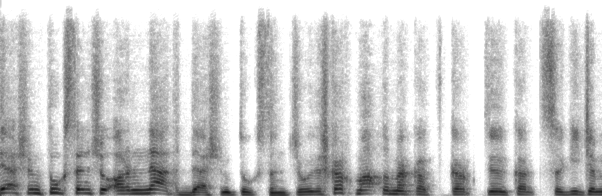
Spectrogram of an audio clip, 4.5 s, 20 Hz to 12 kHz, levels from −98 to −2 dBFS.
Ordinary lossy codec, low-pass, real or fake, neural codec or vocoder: Opus, 64 kbps; 10.8 kHz; fake; codec, 16 kHz in and 24 kHz out, 0.9 kbps, LongCat-Audio-Codec, fine tuned four codebook decoder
